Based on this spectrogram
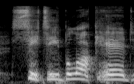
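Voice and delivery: high, loud, drawn-out mock insult; hammed-up angry name-calling; loud scammer retort. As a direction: shout it slowly as the scammer. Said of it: "your eardrums going".

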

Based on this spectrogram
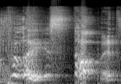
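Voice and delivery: high, loud, slow begging cry; desperate pleading. Acted. Witness begging his torturer to stop, desperate cry. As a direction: beg him to stop, terrified.

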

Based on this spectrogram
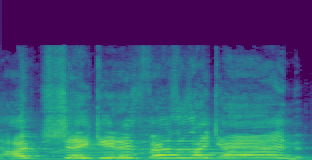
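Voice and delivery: high, loud and drawn out; frantic shout. Real, not acted. Gamer straining to shake the controller fast enough, frantic shout. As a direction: yell it while shaking with all your might.

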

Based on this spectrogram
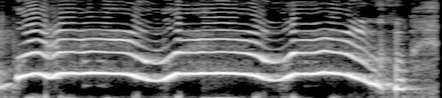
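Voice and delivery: very high, loud woo-hoo; cheering whoop. Pretend. Leader getting children to shout, whooping high. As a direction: whoop it up for the crowd. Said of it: "told the people to shout".

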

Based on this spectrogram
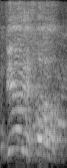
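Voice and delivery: slow, loud, stretched-out compliment; drawn-out praise. Real, not acted. Coach praising student's stance, loud drawn-out cheer. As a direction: stretch the word out loudly in approval.

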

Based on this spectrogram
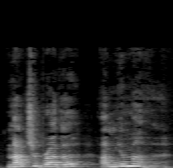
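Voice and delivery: put-on a playful mom scolding her teen; sassy mom comeback. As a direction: put the kid in their place, playfully. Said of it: "that's my favorite thing to say".

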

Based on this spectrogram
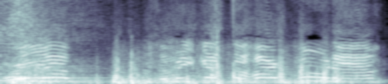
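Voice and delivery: shouting. Real, not acted. Yelling teasing at gym.

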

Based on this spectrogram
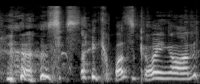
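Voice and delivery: high, loud, laughing disbelief. Real, not acted. Guest telling host how money vanished, laughing. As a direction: crack up through the words as the pitch shoots up.

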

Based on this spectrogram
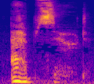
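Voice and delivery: dismissive whisper; whispered scorn. Acted. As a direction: breathe it out with contempt. Mother scoffs at nuns.

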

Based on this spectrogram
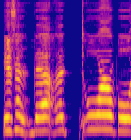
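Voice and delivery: high, slow gushing delight; excited gushing. Real, not acted. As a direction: swoon over it slowly. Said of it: "what I'm so excited about".

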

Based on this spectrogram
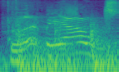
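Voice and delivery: high, slow, desperate shout; yelling for help while hammering the door; panicked plea. A narrator's reading. Doctor hammering on the door, panicked. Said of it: "hammered against it in panic".

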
